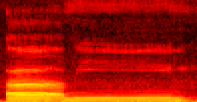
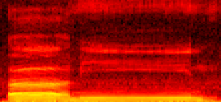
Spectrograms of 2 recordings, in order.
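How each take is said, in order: No difference in how they are said.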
